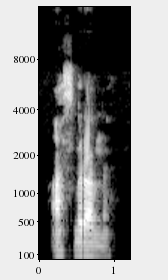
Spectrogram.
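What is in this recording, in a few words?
"асныравны", Komi, male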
